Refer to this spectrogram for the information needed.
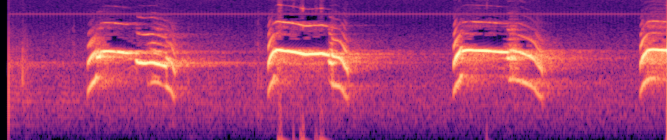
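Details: A female Northern goshawk fledgling gives harsh, high, slurred begging squeals, each about half a second long and repeated roughly once a second, with no other sounds.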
